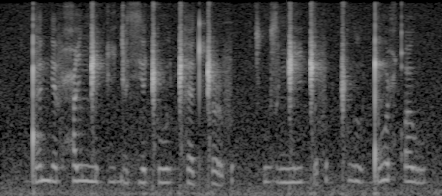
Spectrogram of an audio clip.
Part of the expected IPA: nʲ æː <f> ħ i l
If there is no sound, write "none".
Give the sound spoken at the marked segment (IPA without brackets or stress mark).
f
